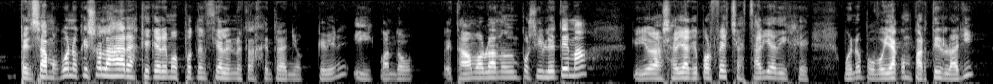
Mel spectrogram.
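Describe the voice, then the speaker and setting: Talking at a very fast pace with an Andalusian accent, a man uses a high pitch and lively intonation, the sound dry and close with no echo, in a very clean recording over a silent background. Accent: Granada Andalusian. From Spain, Andalusia (Granada). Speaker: software architect at a tech consultancy. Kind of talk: conference talk. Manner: casual, animated.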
